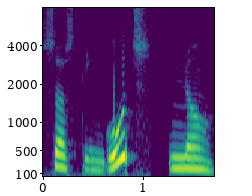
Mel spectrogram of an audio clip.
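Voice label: "sostenido", Spanish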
